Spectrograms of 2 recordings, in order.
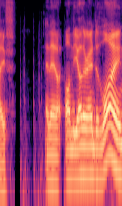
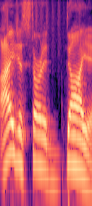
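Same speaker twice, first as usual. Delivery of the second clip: ordinary talk, nothing marked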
